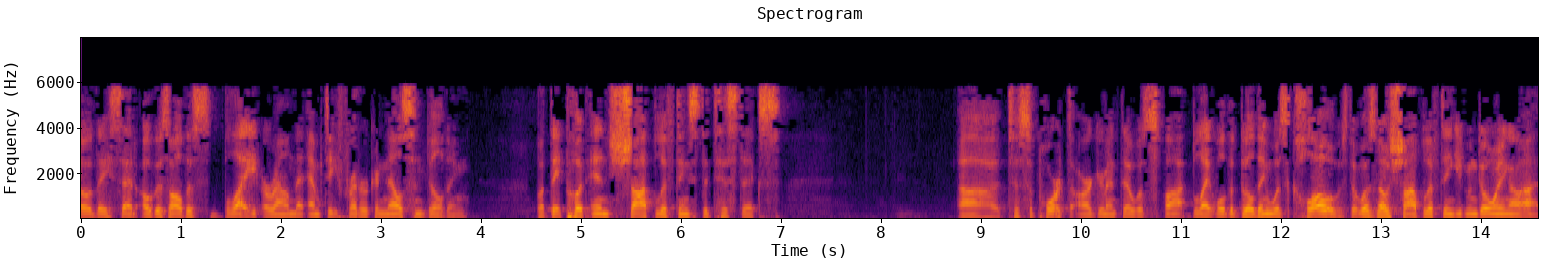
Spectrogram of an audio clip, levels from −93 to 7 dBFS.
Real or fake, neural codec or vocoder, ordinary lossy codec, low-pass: fake; codec, 16 kHz, 0.8 kbps, ZipCodec; MP3, 24 kbps; 7.2 kHz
